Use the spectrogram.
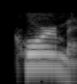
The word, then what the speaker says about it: corpsman: So, and it's the same as corpsman. That's fair. You don't pronounce the P, you just take the P Yeah, out.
